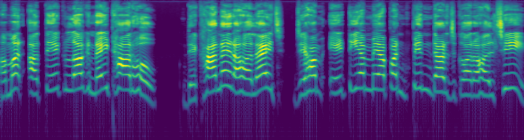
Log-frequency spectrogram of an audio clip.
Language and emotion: Maithili, angry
